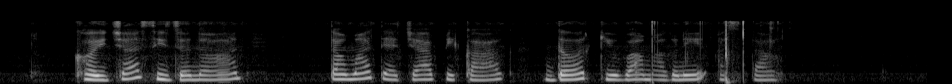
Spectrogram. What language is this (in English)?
Marathi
